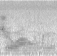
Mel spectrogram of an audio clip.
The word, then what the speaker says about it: João: It's a good thing Joao rhymes with cidadão.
